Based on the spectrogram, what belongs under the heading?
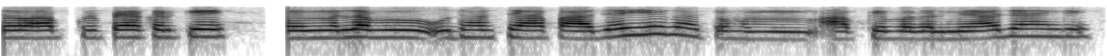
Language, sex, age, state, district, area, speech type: Hindi, female, 45-60, Uttar Pradesh, Hardoi, rural, conversation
